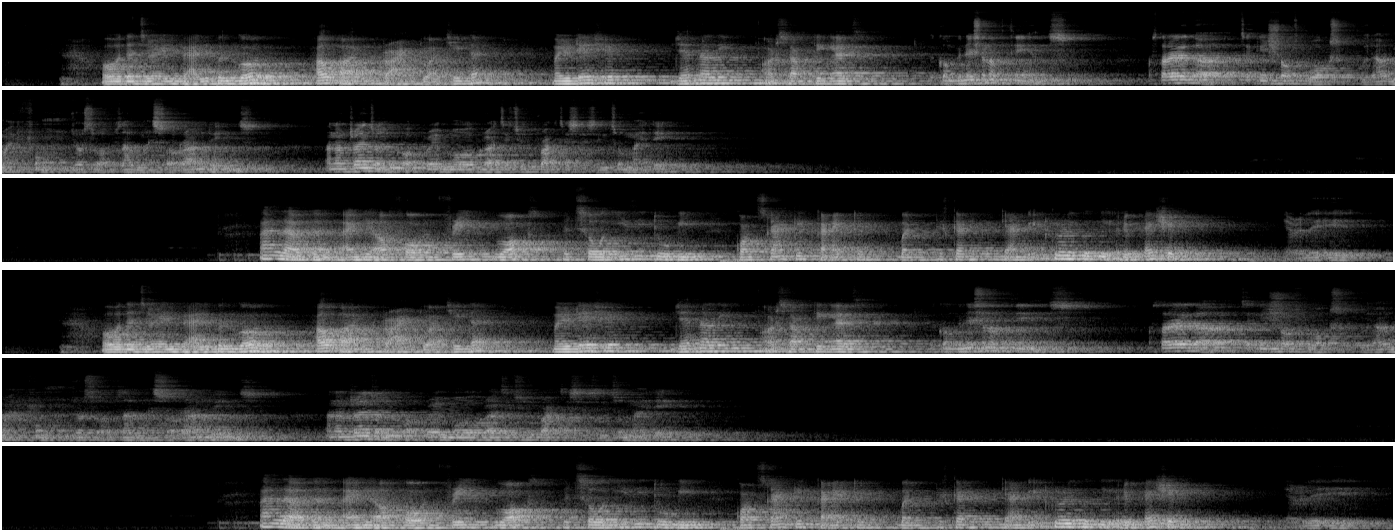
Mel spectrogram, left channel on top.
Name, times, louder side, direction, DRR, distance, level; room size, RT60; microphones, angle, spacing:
voice 1, 0.6-2.7 3.1-4.8 5.5-6.2 6.7-8.6 30.4-33.2 33.5-34.8 35.2-36.5 36.8-39.7, equal, 10° left, -1 dB, 0.5 m, -20 dB
voice 2, 9.3-10.7 11.5-16.5 17.2-20.6 40.7-41.4, left 1 dB, 55° left, 1 dB, 1.0 m, -27 dB
10.0 x 4.8 x 4.8 m, 2.5 s
head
